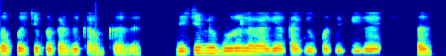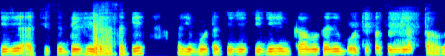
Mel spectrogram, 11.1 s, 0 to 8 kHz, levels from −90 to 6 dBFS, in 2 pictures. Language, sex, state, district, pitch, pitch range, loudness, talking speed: Hindi, male, Uttar Pradesh, Etah, 135 Hz, 125-140 Hz, -22 LUFS, 215 wpm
